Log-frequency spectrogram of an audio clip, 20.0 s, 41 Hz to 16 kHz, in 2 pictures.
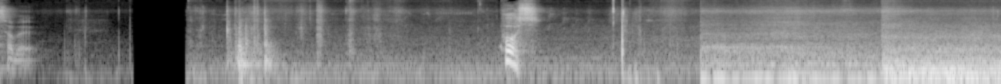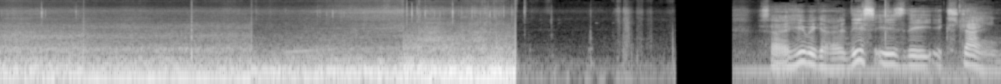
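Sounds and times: car cabin road and engine rumble: 7.0 - 15.2.

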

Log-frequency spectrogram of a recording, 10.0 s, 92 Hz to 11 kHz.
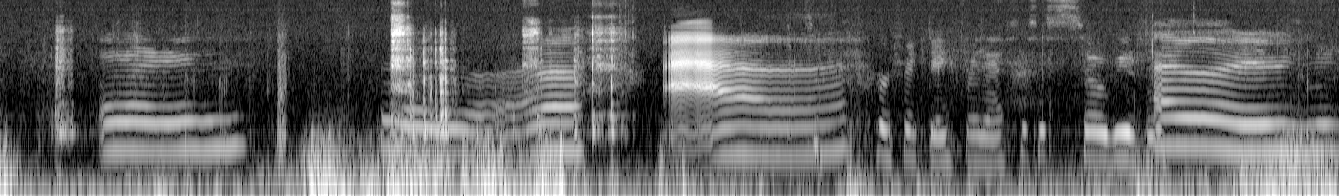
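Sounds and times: wind rumble on microphone: 0.0 - 10.0
toddler babbling: 0.8 - 1.8, 2.9 - 6.4, 8.6 - 9.7.

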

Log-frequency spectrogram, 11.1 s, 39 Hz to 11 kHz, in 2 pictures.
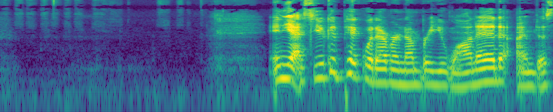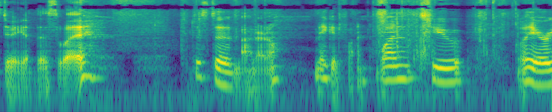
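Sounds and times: marker scratching on paper: 0.0 - 2.0.

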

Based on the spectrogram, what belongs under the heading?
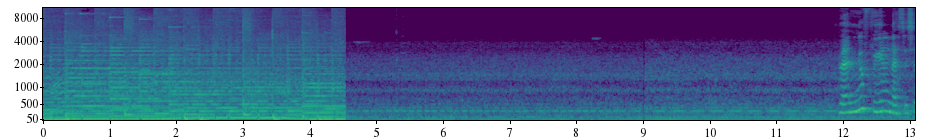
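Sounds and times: constant low hum: 4.4 - 13.0.

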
